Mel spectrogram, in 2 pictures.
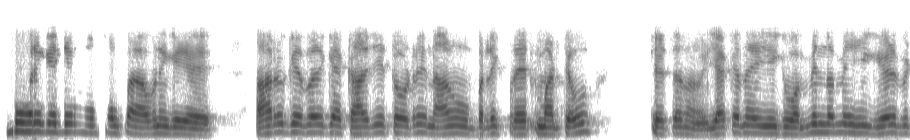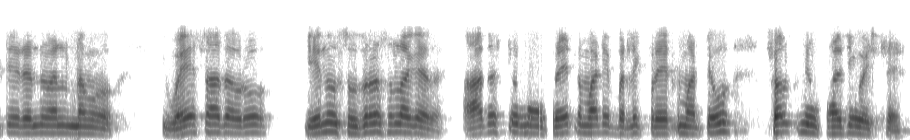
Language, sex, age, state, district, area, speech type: Kannada, male, 60+, Karnataka, Gulbarga, urban, conversation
